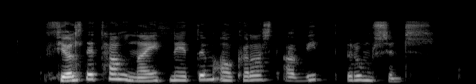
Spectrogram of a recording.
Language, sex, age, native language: Icelandic, male, 20-29, Icelandic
